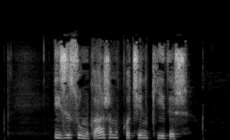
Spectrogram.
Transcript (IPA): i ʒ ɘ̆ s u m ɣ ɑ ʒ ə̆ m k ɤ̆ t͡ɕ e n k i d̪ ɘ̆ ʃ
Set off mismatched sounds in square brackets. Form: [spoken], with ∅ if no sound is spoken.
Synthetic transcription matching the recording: i [z] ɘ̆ s u m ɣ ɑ ʒ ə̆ m k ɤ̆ t͡ɕ e n k i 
